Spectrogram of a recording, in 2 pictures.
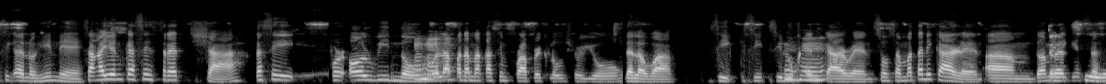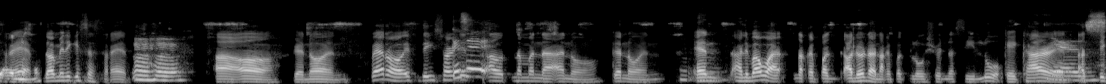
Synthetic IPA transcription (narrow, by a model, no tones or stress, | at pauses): kɐsɪŋʔɐnoɦɪnɛsɐŋɐjo̞nkɐsɛst̪ɾɛt̪̚ʃakɐsɛfɔɹʔolwinowwɐlaːpɐnɐmankɐsɪŋpɾapɛɹklowsʊɹjʊŋd̪ɐlɐwa | sisisɪlukɛ̃nkaɹɛnsowsɐmɐt̪anɪkaɹɛnʔɐmd̪omɪnɪkɪsɐsɾɛt̪̚d̪omɪnɪk̚ɪsɐst̪ɾɛt̪̚ː | ʔoʔoɡ̥ɐnonpɛːɾo̞ʔɪfd̪ejst̪aːɹawt̪̚nɐmanːɐʔɐno̞ɡ̥ɐno̞nʔɛ̃nd̪̚hɐlɪmbaːwɐnɐkɪpɐɡ̚ɐ̰lonɐnɐkɪpɐɡ̚klowsʊɹnɐsɪlukkːɐjkaɹɛnʔɐt̪̚sɪ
